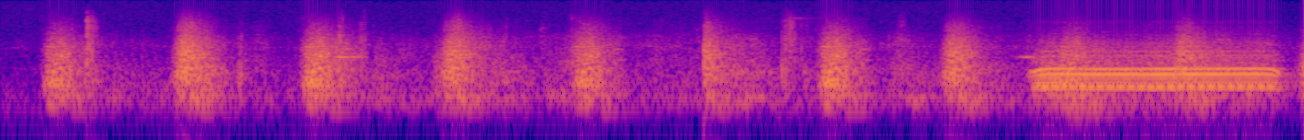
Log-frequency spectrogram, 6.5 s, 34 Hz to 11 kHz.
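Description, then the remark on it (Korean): Freight train No. 19 pulls away toward Portland with loud, steady chuffing bursts in an even rhythm, then a sustained train whistle sounds over the engine near the end. “제크의 화물열차 19호는 포틀란드를 향해 다시 출발하고”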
